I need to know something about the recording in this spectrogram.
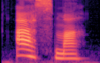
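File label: "asma", Spanish, female, slow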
